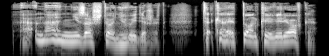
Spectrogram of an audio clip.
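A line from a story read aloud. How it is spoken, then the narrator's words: Hoarse remark. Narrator (Russian): Кэролайн хрипло заметил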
